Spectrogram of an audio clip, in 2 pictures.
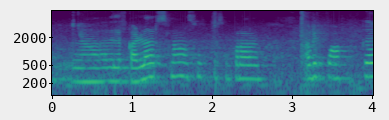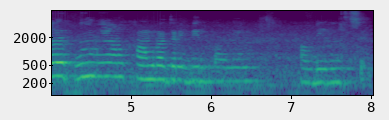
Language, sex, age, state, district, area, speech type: Tamil, female, 18-30, Tamil Nadu, Mayiladuthurai, urban, spontaneous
